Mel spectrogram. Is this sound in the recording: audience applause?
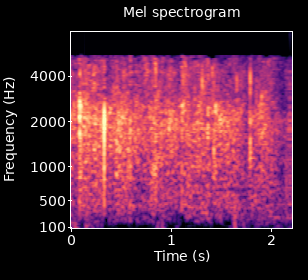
yes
